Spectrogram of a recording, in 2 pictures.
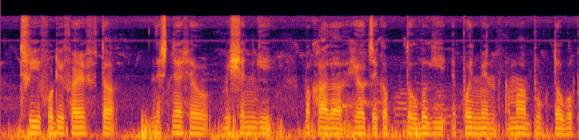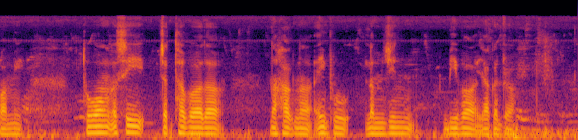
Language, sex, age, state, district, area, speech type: Manipuri, male, 30-45, Manipur, Churachandpur, rural, read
